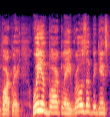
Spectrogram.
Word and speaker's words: Berkeley: killing Native Americans and William Barclay is pronounced it looks like Burpee but it's put on Barclay William Barclay rose up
